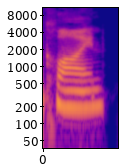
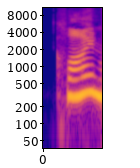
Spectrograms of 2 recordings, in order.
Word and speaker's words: Klein: Ren Calvin kleene Calvin Klein Klein rhymes with line Tommy hillfiger Tommy hillfiger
